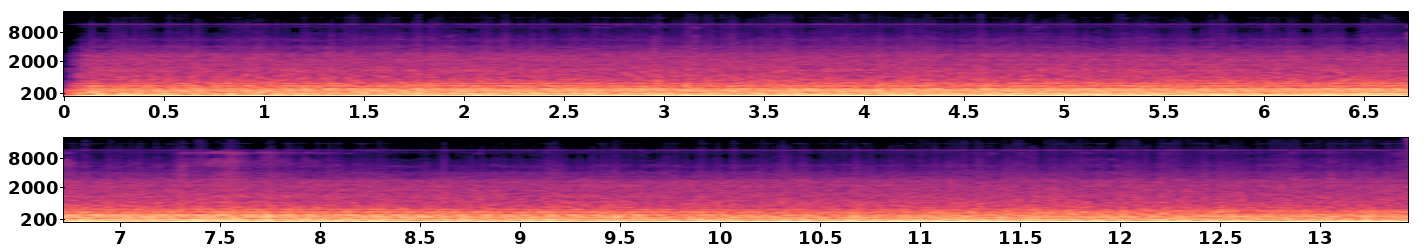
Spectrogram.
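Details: Steady low drone from under the car at road speed, even and constant with no clicks or grinding; humming attributed to a bad wheel hub bearing.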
